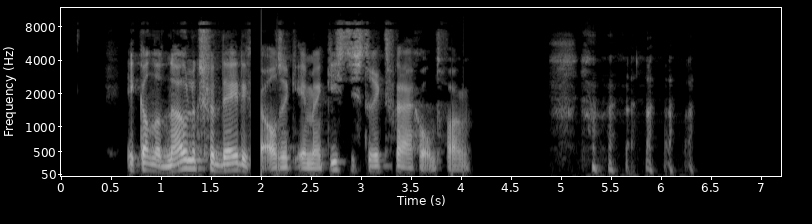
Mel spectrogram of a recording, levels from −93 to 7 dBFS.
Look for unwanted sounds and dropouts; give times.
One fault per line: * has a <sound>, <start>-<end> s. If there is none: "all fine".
* has a dropout, 1.9-2.0 s
* has a laugh, 4.9-6.4 s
